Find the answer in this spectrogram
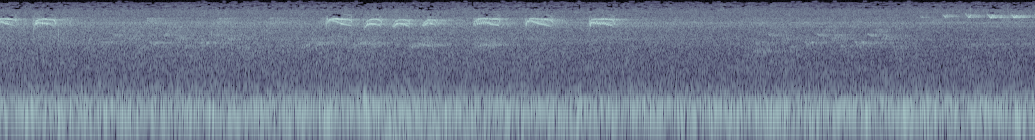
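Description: Songbirds singing short phrases of quick, high, repeated notes at intervals, over a steady low outdoor background noise.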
